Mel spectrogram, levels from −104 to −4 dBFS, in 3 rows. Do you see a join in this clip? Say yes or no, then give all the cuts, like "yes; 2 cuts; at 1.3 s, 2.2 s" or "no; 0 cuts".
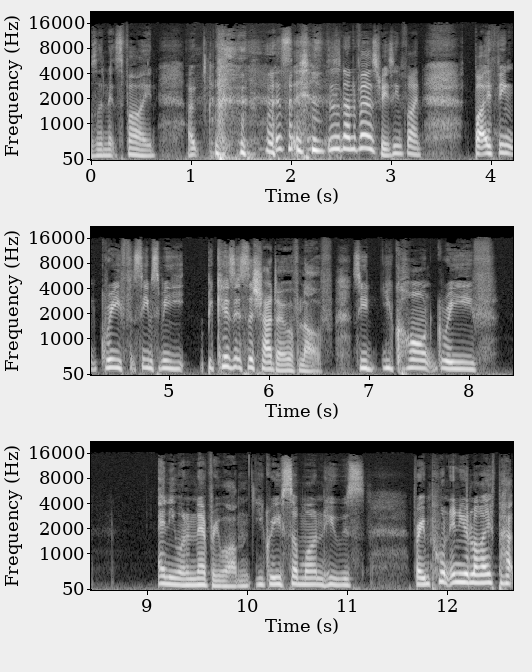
no; 0 cuts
